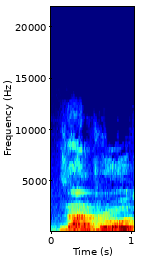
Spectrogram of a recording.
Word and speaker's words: genre: This is a word, genre, it's pronounced as genre, and it means the category or the type.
